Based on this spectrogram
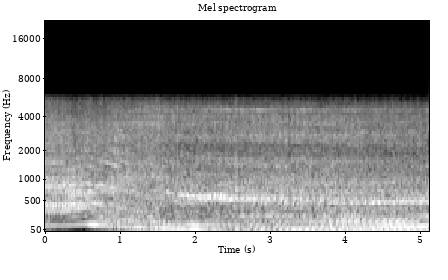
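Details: Warm engine at about 2-3k rpm under a loud, raspy exhaust: faint rapid knock buried in the roar, quieter above that range; owner wonders if piston slap or rod knock, unconfirmed.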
